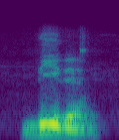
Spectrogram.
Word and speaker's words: didn't: Te lo escuché como didn't, pero el didn't no sería exactamente como otra D, sino como una R, didn't.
